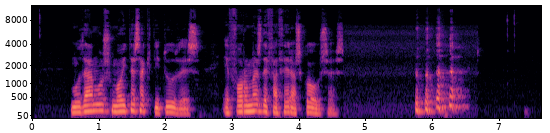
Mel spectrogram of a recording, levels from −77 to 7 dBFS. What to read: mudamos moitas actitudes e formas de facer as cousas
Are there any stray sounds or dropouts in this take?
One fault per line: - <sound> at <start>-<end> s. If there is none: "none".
- laugh at 5.7-6.6 s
